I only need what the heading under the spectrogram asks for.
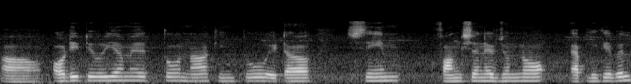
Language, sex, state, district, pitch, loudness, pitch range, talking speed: Bengali, male, West Bengal, Kolkata, 160 Hz, -19 LUFS, 150-175 Hz, 115 wpm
